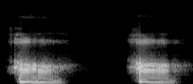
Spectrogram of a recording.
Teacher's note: আমরা যদি বিজ্ঞানসম্মতভাবে মুখের ভেতর থেকে বাইরের দিকে আসি তাহলে প্রথম বাধাটা হয় কন্ঠনালীতে। কন্ঠনালীতে একটু চেপে দিয়ে একটা বাধা তৈরি হয়। এখান থেকে একটা ধ্বনি উচ্চারিত হয়।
